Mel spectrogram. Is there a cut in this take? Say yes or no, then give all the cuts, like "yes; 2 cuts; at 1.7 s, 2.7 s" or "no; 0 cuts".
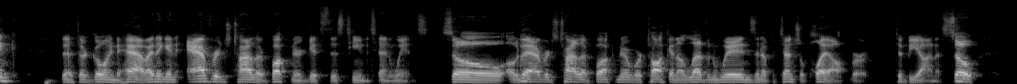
yes; 2 cuts; at 4.4 s, 5.2 s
